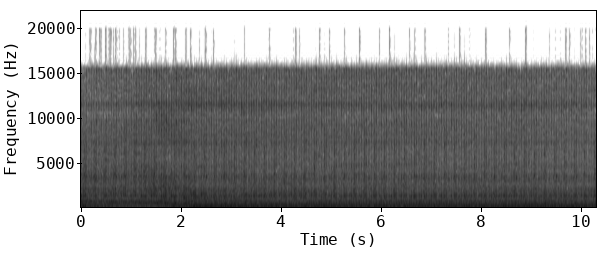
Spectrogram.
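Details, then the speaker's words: Volvo VNL with a D13 diesel idling with a loud, uneven knock two to three times a second. It has multiple misfires and low power, traced to broken fuel injectors. "Specific sound was very loud, coming from the engine, some area of the engine."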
